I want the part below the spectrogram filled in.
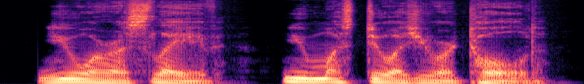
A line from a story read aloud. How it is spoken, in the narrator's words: the man growled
